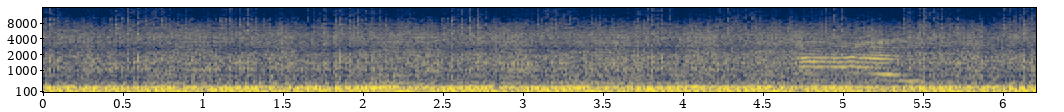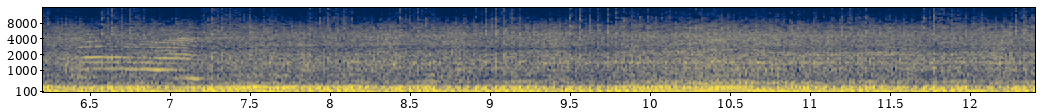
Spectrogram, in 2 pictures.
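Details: 1963 Norton SS 650 twin after complete rebuild, first start on a makeshift fuel system with year-old fuel; thumps along at a steady even beat with a gentle rev, no misses; normal running.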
